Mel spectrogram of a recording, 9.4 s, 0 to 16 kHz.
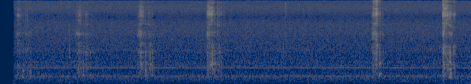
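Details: A cat coughs after being petted and purring: about five short, dry, huffing bursts several seconds apart. Several episodes occurred over 12 days; a vet x-ray was negative for asthma, and she was given laxatone for hairballs: recurrent feline cough.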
